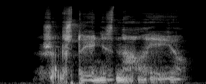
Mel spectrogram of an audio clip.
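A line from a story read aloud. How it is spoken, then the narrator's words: Whisper. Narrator (Russian): прошептала Листвичка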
